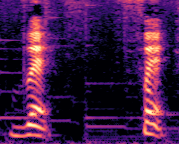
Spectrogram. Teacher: आपके जो दांत है वो नीचे वाले होट पर अटैक कर रहे हैं ना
